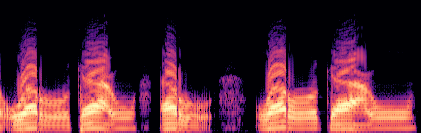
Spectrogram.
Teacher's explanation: Dan hati-hati jangan sampai huruf ro itu takrirnya berulang kali.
